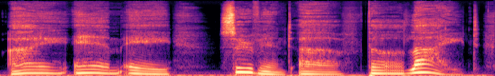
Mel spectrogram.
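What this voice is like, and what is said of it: Clipped Teely-style impression. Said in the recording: “her best Tea Lee impression ... in a clip tone ... That is how Mora speaks.”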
